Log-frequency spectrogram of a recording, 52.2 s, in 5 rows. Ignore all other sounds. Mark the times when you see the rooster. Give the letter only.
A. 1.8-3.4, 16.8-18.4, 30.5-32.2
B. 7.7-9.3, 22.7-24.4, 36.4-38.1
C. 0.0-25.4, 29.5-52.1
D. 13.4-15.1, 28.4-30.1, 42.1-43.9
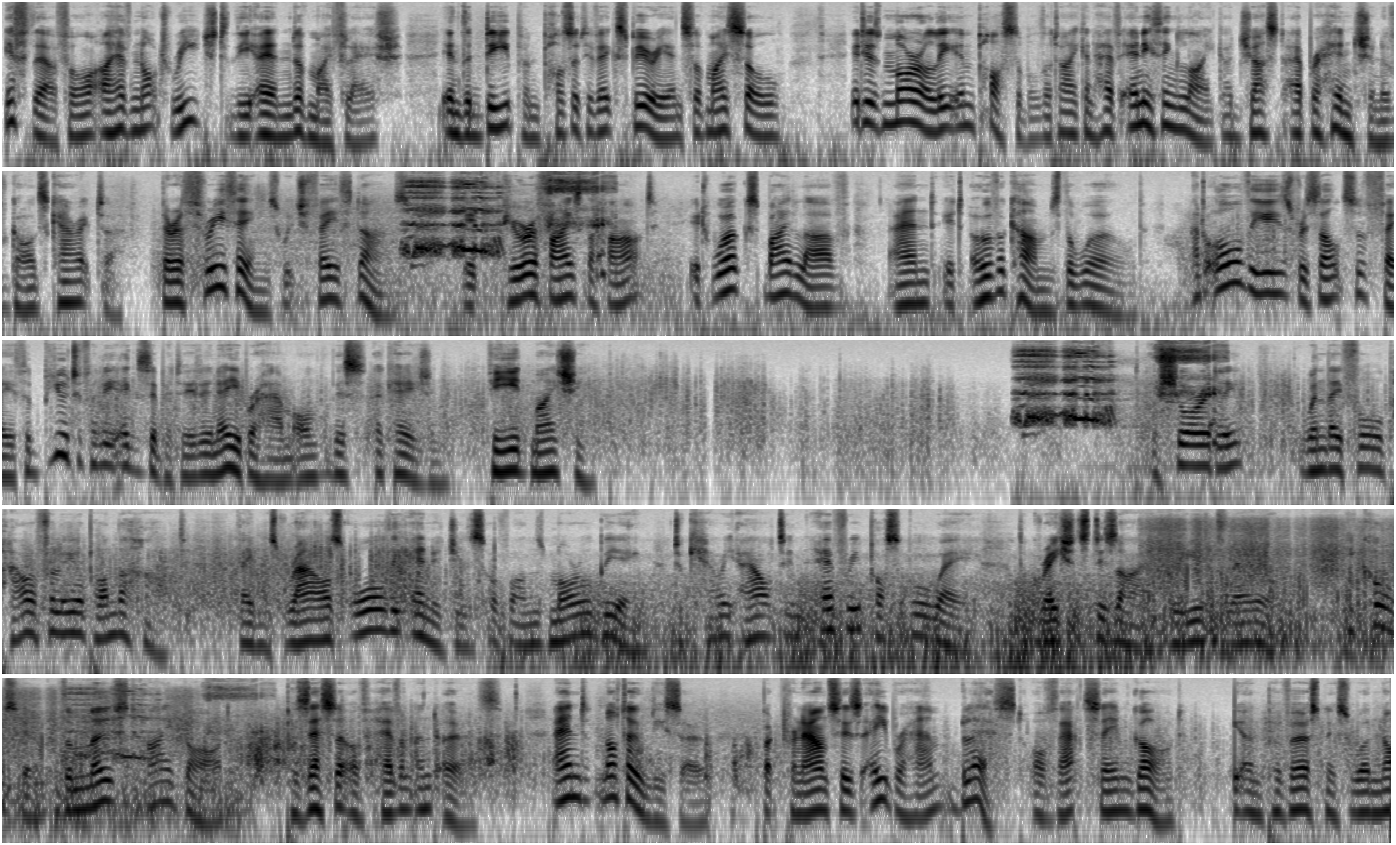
D.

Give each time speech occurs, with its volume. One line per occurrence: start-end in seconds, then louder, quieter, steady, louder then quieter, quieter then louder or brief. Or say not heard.
0.0-25.4 steady
29.5-52.1 steady.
